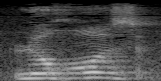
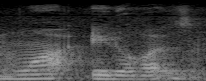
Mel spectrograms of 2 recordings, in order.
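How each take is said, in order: First: "rose" with a closed o, like "rôse", a bit louder; "rose" sounded as "rôse", closed o, a touch louder; friend's way of saying it. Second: Said in the usual way. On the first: Shown as a demonstration. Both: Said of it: "comme dirait ma copine Marie".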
